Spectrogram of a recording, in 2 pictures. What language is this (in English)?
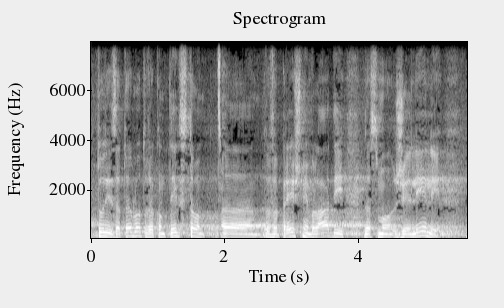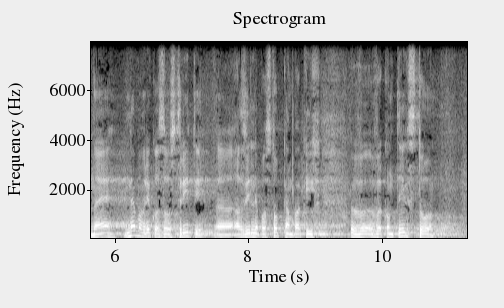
Slovenian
